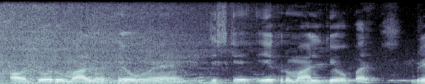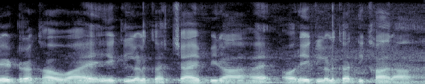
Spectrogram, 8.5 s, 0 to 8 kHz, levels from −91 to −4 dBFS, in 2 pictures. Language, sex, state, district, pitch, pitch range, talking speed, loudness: Hindi, male, Uttar Pradesh, Jyotiba Phule Nagar, 130 Hz, 125-140 Hz, 190 wpm, -16 LUFS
